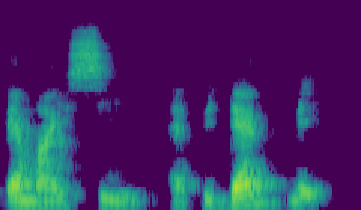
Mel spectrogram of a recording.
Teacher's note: the stress is on the second syllable, middle syllable there.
